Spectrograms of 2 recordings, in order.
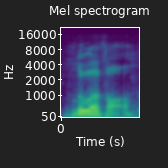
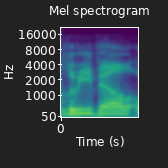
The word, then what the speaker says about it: Louisville: It Louisville? – It's Louisville. – Louisville. – Yeah. – But they say it's Louisville. – Louisville,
